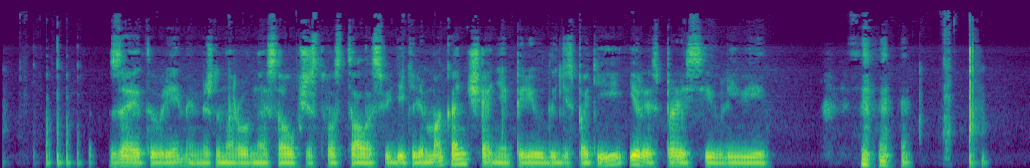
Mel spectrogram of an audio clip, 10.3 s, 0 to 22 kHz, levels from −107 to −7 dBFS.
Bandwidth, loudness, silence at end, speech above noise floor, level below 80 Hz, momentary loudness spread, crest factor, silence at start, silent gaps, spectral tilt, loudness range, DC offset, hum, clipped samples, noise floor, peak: 16 kHz; -25 LUFS; 0.45 s; 28 dB; -50 dBFS; 16 LU; 24 dB; 0.45 s; none; -5 dB/octave; 5 LU; under 0.1%; none; under 0.1%; -52 dBFS; -2 dBFS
